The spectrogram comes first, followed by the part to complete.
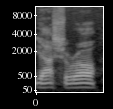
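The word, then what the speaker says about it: ישראל: They like to say Israel. You know, he changed his name from Jacob to Israel, pronounced Yasharal.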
